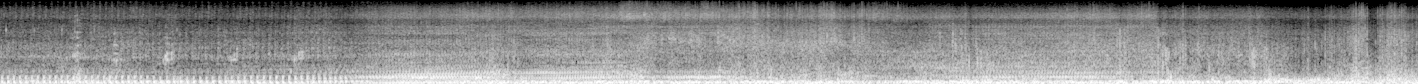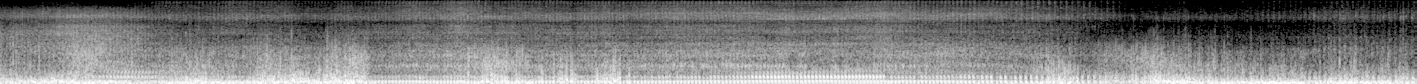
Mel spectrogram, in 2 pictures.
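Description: KTM dirt bike engine running under way, its pitch rising and falling with the throttle, with scattered knocks and rattles through the middle.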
